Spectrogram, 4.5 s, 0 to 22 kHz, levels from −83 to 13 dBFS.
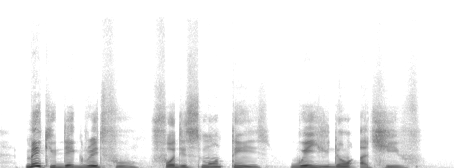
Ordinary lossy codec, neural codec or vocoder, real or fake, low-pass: none; autoencoder, 48 kHz, 128 numbers a frame, DAC-VAE, trained on Japanese speech; fake; 19.8 kHz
